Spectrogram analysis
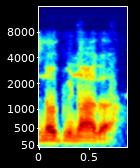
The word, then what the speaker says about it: Nobunaga: as he said it that's not how you say it's Nobunaga nobody not oh sorry my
